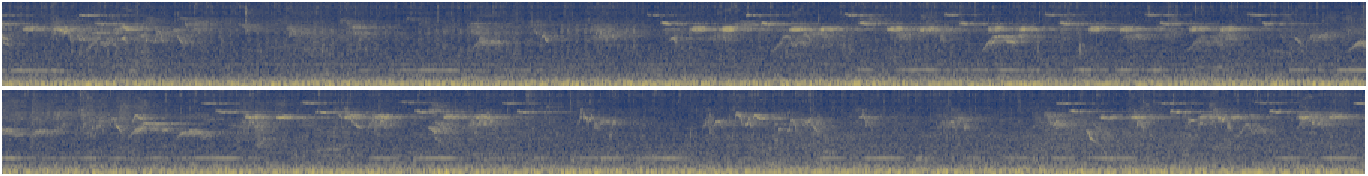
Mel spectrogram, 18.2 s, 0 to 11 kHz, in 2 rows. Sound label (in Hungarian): csendes idoszak, gyori zoo hangulat; gyori zoo 2014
